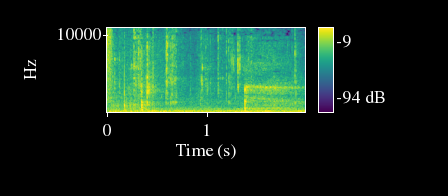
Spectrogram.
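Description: Keys on a keychain with a breathalyzer attached jangle and clink in quick metallic bursts, then a steady high electronic tone starts and holds through the end.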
